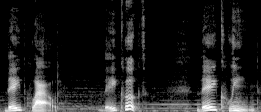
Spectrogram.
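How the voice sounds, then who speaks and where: A woman narrates a children's picture book with expressive phrasing. She takes her time, and her fairly high voice rises and falls with lively variety. Faint music plays behind her. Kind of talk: scripted storybook narration.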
